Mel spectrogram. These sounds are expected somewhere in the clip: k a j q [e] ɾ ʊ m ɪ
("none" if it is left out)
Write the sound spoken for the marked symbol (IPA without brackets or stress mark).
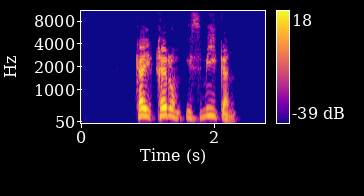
e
